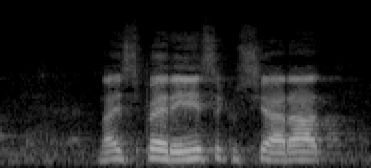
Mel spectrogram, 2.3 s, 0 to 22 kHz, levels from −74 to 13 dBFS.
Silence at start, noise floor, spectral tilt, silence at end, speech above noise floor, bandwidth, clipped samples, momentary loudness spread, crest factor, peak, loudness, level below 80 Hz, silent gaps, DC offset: 0 s; -48 dBFS; -5 dB/octave; 0.2 s; 24 dB; 15.5 kHz; under 0.1%; 9 LU; 18 dB; -6 dBFS; -24 LUFS; -64 dBFS; none; under 0.1%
